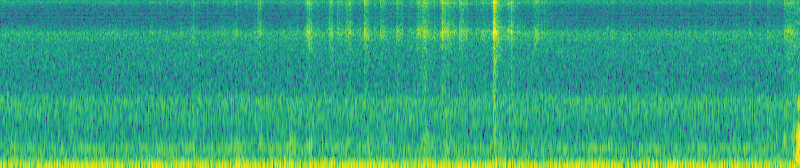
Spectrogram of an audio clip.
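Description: Quiet steady low hum of room tone, with a few faint clicks and taps from a plastic bottle, a stick and a glass being handled; the clearest click comes about five seconds in.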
